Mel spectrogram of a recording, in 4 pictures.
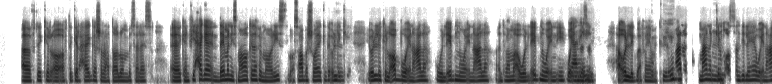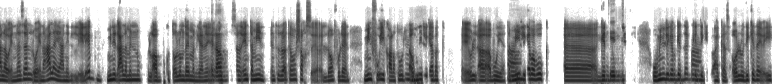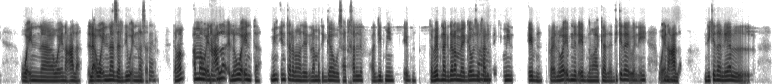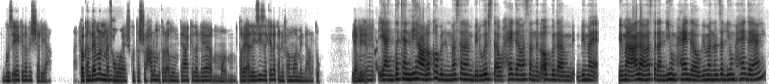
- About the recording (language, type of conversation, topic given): Arabic, podcast, إزاي تخلي المذاكرة ممتعة بدل ما تبقى واجب؟
- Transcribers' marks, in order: static; unintelligible speech; unintelligible speech; distorted speech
